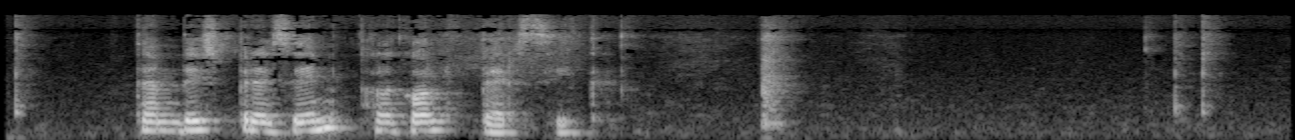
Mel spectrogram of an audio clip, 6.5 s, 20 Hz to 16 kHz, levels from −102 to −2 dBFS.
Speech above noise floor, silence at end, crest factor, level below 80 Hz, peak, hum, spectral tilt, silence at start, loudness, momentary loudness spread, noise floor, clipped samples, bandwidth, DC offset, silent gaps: 41 dB; 0.4 s; 20 dB; -70 dBFS; -10 dBFS; none; -4.5 dB/octave; 0.1 s; -27 LUFS; 25 LU; -67 dBFS; under 0.1%; 11.5 kHz; under 0.1%; none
